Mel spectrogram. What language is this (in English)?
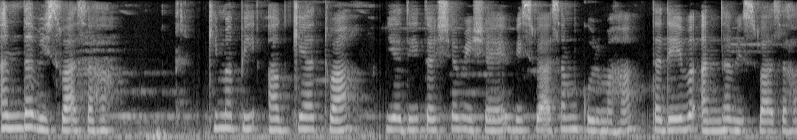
Sanskrit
